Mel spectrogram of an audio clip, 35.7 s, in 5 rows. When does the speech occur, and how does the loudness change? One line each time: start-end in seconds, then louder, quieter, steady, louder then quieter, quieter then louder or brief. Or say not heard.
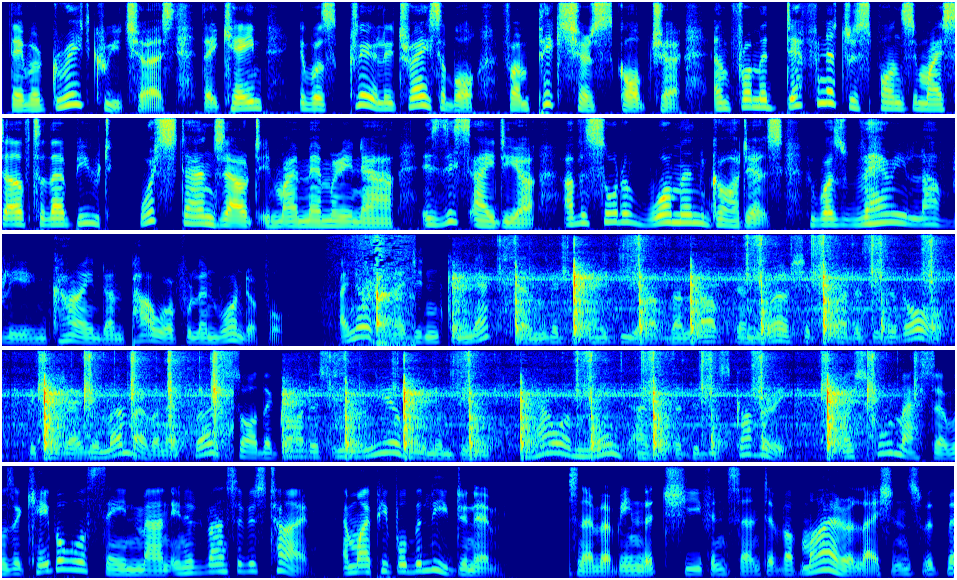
0.1-35.6 quieter.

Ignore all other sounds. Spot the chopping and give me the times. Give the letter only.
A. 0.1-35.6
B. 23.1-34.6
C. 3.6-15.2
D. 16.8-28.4
D.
